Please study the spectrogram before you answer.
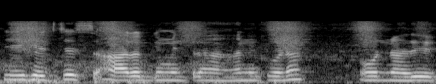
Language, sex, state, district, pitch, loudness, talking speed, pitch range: Telugu, female, Andhra Pradesh, Annamaya, 190 Hz, -16 LUFS, 95 wpm, 185-205 Hz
